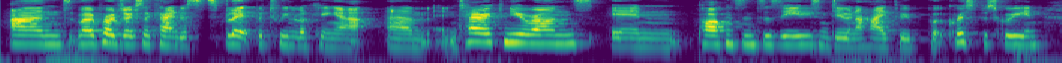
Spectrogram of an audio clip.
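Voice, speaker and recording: A woman's voice: on the low side, fairly bright tone, a little hiss or hum. A young woman from Newcastle, a podcast producer, chatting casually, giggling and interrupting herself as she rambles. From Newcastle, England. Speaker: podcast producer, postdoc researcher.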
